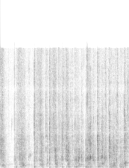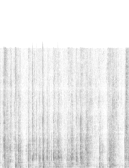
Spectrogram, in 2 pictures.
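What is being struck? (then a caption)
Hollow plastic bottle. Fingertips quickly tap and scratch the curved side of a hollow, medium-size, hand-held teal and dark blue plastic bottle. A dense stream of short, dry clicks and scratchy rustles blends with a faint hollow tone. Each tap dies away almost at once.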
